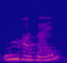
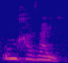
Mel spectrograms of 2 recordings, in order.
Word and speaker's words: Oumrazaï: reçu les deux noms j'ai d'abord reçu ou brassaï et ensuite un peu plus tard ou brazza est en fait la deuxième prononciation elle est un petit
